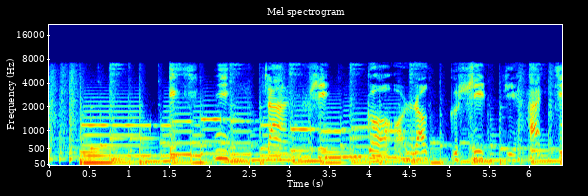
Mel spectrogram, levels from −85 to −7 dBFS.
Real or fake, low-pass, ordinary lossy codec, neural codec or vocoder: real; 7.2 kHz; Opus, 32 kbps; none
